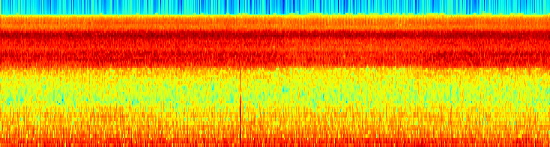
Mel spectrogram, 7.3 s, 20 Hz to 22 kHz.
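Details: Cicadas singing beside a river on a warm summer day, 23 July, fill the air with a steady, high, hissing buzz that never lets up.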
